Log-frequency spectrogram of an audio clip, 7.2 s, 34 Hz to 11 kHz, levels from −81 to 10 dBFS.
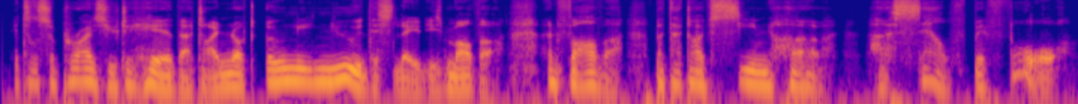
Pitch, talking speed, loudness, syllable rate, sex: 95 Hz, 185 wpm, -20 LUFS, 5.3 syllables/s, male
